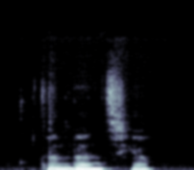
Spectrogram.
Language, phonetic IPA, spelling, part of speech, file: Polish, [tɛ̃nˈdɛ̃nt͡sʲja], tendencja, noun, LL-Q809 (pol)-tendencja.wav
